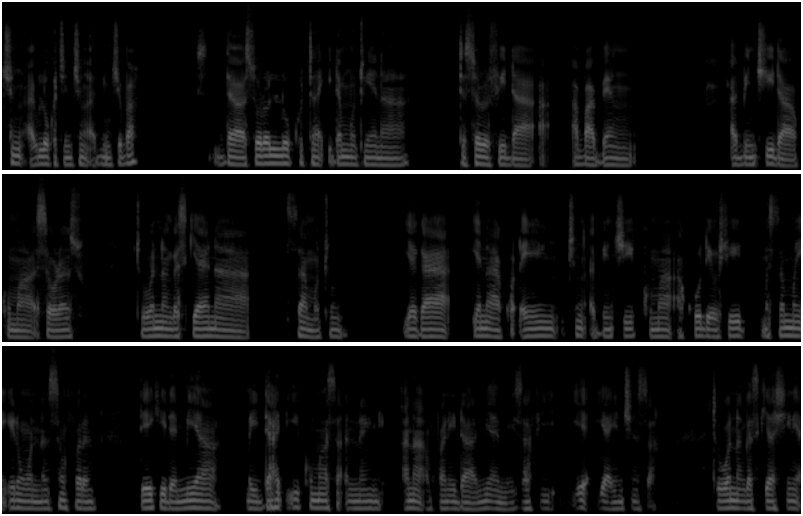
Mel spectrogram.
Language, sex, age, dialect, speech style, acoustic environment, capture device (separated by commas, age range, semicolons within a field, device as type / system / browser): Hausa, male, 35-44, Nigeria - Katsina, happy; relaxed; focused; excited, silence; nature, mobile / Linux / Chrome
